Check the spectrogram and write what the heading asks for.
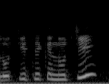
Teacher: রাঢ়ীতে কি হবে না, ল দন্তন্য হয়ে যাবে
